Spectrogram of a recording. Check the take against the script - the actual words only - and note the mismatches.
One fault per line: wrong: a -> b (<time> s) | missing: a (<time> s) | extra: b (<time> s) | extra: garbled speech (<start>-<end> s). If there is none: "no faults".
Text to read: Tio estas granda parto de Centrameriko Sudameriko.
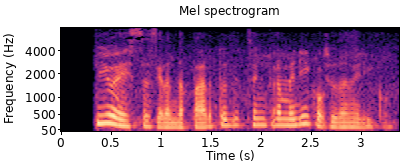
no faults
